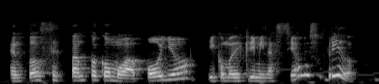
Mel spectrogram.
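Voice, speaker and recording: Music plays in the background as a woman speaks. Her pace is moderate and her pitch variation ordinary. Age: 20s. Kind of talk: live stream interview chat.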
